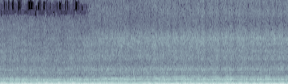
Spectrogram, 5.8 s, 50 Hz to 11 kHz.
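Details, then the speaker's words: Rebuilt supercharged V8 in Ford Falcon gasser after Drag Week damage (lifters, rockers, pushrods replaced), first start without radiator: loud, steady, even lumpy idle with deep regular pulse, no knocks or ticks; healthy. "But uh but the engine did start. There you go."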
